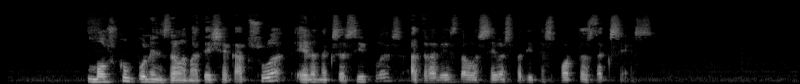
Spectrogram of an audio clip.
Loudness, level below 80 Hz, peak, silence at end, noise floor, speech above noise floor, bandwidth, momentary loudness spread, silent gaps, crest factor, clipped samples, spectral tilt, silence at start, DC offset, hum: -30 LUFS; -68 dBFS; -10 dBFS; 1.5 s; -64 dBFS; 34 dB; 11.5 kHz; 10 LU; none; 22 dB; under 0.1%; -4.5 dB/octave; 0.9 s; under 0.1%; none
